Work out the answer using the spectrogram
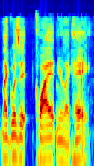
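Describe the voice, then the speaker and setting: A man's voice: mid-range voice, animated, fairly quick, slight background noise. An American man hosting a morning radio show, bantering casually with callers in a mock-earnest, teasing way.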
